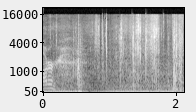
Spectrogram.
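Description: Camera and handling noise with a sharp knock about half a second in and another near the end, over a steady low rumble.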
